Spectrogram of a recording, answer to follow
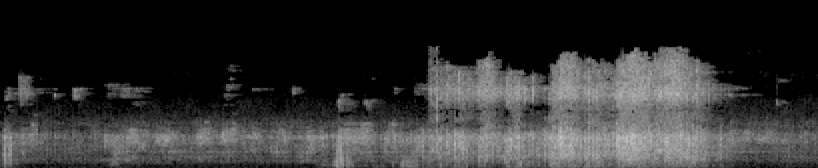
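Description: Knife sawing through a crusty bread roll, the crust crackling, denser for a couple of seconds past the middle, with one sharp knock about two and a half seconds in. Underneath, a meatball sizzles in butter in a small pot on a spirit stove.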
